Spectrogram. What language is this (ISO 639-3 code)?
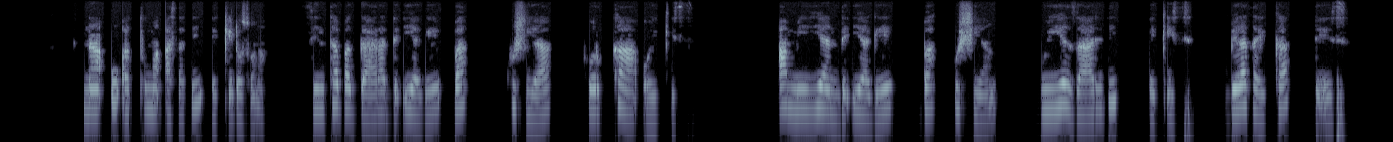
wal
